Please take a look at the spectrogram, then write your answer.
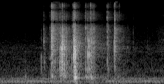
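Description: Tarot cards being shuffled by hand, a quick run of crisp papery riffles and slaps lasting about a second over a quiet room.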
